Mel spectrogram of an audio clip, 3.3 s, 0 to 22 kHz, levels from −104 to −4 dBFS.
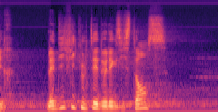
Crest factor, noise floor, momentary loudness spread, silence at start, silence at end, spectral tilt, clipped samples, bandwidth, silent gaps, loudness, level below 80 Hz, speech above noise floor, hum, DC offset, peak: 18 dB; -47 dBFS; 17 LU; 0 s; 0.1 s; -4.5 dB/octave; under 0.1%; over 20 kHz; none; -23 LUFS; -52 dBFS; 24 dB; none; under 0.1%; -6 dBFS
